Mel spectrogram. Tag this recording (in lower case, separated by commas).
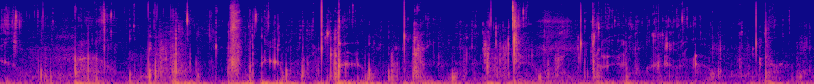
mastication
